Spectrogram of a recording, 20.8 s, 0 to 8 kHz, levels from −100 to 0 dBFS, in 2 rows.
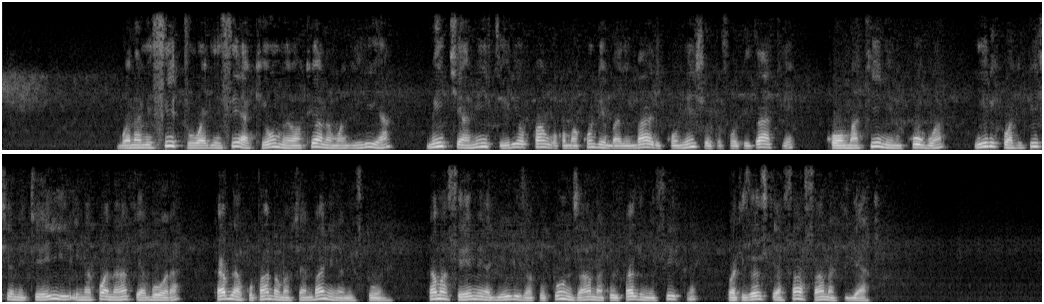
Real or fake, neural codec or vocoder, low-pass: fake; codec, 16 kHz, 8 kbps, FunCodec, trained on Chinese and English, 25 frames a second; 7.2 kHz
